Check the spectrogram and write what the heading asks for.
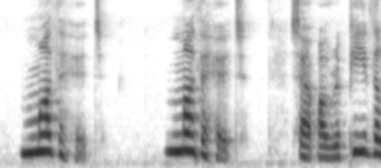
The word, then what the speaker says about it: motherhood: so nothing will happen we keep the stress as it was in the root which is mother so we say motherlands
